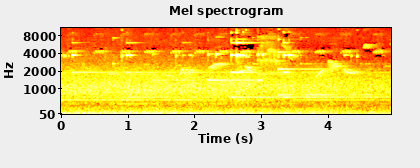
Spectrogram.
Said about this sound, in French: Les voitures au loin,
